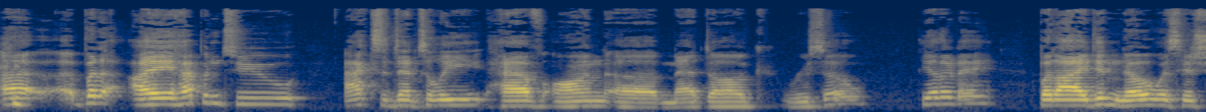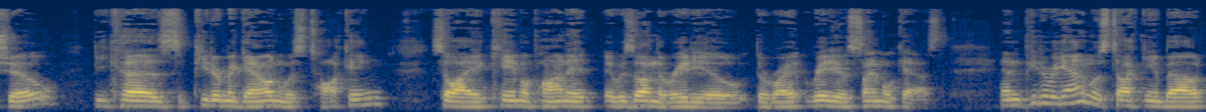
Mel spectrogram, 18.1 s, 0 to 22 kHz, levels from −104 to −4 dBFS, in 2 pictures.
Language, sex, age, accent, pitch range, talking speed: English, male, 30-49, American, 135-170 Hz, 155 wpm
